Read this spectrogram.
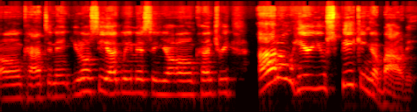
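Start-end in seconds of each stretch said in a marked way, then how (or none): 3.2-5.2 high-pitched, pointed challenge; pointed accusation. Real, not acted. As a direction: call them out, pitch climbing high. Accusing clip speaker of selective criticism.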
